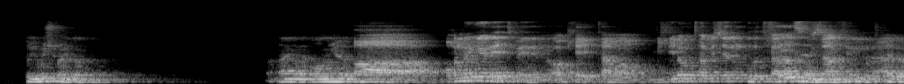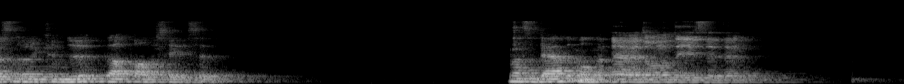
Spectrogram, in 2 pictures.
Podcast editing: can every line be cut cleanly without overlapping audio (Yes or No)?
No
